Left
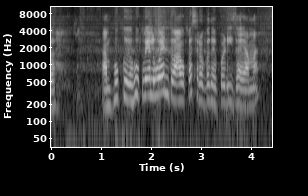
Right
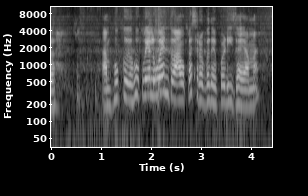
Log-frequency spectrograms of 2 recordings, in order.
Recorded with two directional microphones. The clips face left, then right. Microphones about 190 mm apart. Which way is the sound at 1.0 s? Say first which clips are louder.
Even; 15° left (ahead or behind).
